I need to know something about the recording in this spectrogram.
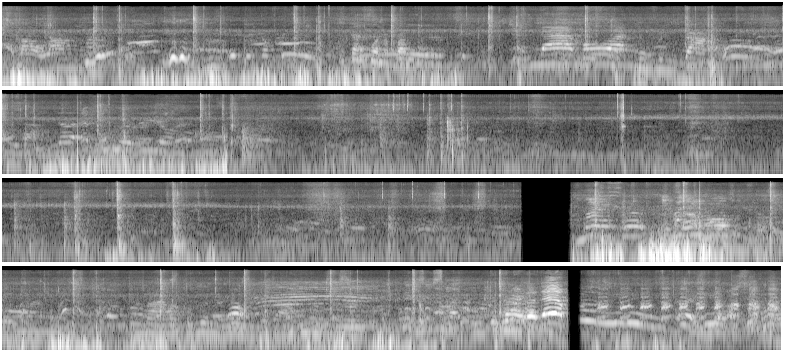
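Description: Children's voices, calling and playing, for the first part. Then a quieter stretch with scattered clicks and knocks. After an abrupt break, more voices and high calls.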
